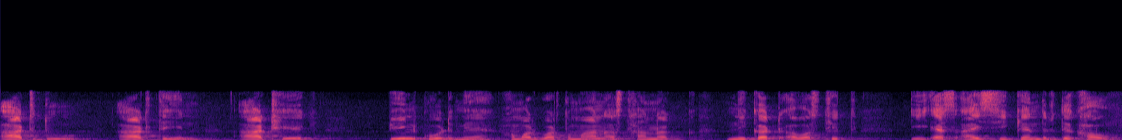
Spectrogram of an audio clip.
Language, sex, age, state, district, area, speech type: Maithili, male, 18-30, Bihar, Madhubani, rural, read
